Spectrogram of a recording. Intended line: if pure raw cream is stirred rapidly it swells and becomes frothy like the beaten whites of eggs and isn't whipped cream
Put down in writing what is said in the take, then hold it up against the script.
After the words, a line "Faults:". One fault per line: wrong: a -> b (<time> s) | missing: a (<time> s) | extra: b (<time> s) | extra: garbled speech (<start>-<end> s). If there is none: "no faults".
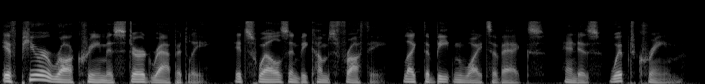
if pure raw cream is stirred rapidly it swells and becomes frothy like the beaten whites of eggs and is whipped cream
Faults:
wrong: isn't -> is (5.8 s)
